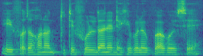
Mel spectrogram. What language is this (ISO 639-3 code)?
asm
